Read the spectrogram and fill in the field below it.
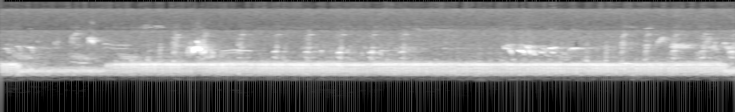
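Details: In summer, a Eurasian Nightjar sitting in a large oak gives a continuous, rapid mechanical churr that steps up in pitch, then cuts off abruptly as a person approaches; faint calls of other birds behind.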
